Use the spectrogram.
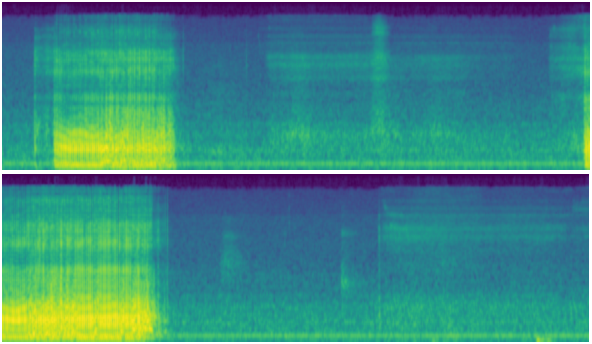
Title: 月曜の朝からイビキが激しい黒パグ!!A black pug that has been snoring since Monday morning!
